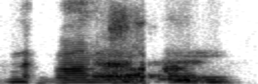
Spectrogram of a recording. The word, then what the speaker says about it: Navami: Navami. Yeah, I get it mixed up sometimes. We pronounce it Yeah. Navami, like you said.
